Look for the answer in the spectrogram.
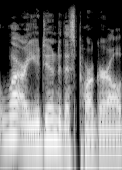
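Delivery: normal talking voice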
